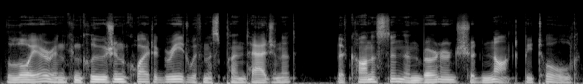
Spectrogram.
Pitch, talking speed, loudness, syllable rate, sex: 105 Hz, 175 wpm, -17 LUFS, 5.2 syllables/s, male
